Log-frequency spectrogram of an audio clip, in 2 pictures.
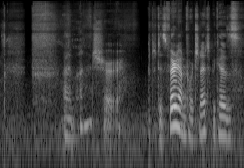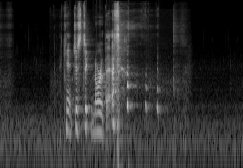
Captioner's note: laughs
